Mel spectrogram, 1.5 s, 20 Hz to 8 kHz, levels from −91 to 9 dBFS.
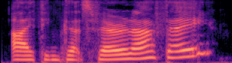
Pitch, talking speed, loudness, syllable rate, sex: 250 Hz, 195 wpm, -15 LUFS, 6.0 syllables/s, female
